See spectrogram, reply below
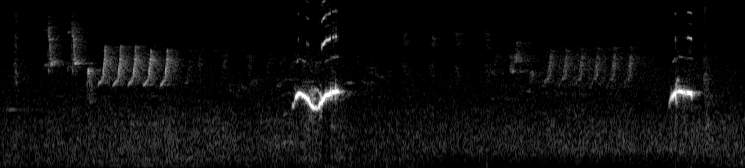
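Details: Pet male Western Australian magpie, voice recovering after loss, runs soft quick warbled trills between two loud fluty whistles that dip and rise, about four seconds apart, showing off his tunes.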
